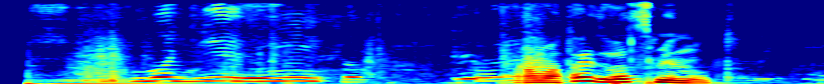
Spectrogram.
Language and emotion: Russian, neutral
